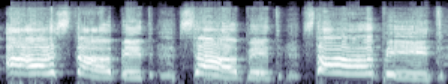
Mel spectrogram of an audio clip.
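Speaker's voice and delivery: high, slow whiny shriek of stop it; mock crying plea. Santino begs while being beaten, in a whiny shriek. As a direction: shriek like a beaten wimp begging.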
